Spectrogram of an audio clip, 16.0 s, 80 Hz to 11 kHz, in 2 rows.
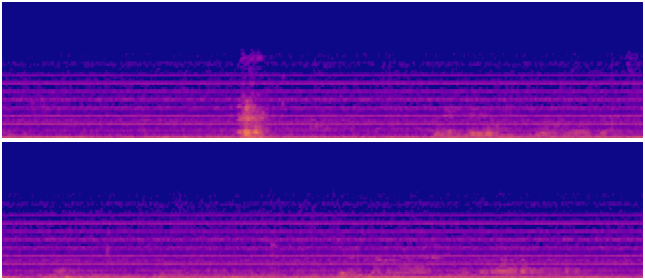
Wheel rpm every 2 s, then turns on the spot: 0, 0, 0, 0, 0, 0, 0, 0.
none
